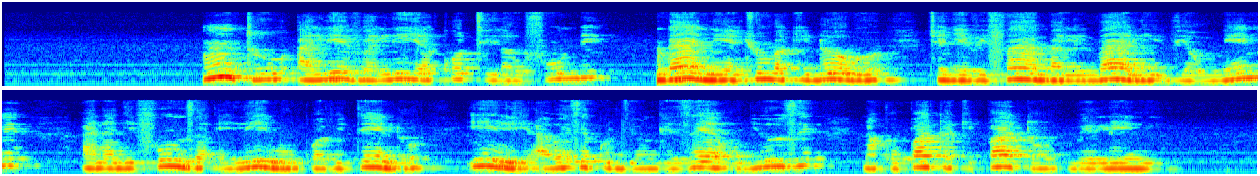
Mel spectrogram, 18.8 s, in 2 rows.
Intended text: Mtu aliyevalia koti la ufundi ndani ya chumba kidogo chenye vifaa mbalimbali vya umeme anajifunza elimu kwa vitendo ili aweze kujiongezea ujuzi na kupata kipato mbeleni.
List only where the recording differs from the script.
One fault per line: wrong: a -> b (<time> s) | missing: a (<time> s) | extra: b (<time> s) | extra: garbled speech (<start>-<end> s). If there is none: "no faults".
no faults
